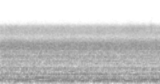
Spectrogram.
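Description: Steady room noise from an electric stand fan running, an even whirring hiss with a faint low hum.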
